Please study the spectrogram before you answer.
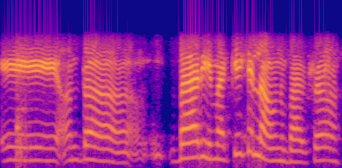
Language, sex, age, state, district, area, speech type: Nepali, female, 60+, West Bengal, Kalimpong, rural, conversation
